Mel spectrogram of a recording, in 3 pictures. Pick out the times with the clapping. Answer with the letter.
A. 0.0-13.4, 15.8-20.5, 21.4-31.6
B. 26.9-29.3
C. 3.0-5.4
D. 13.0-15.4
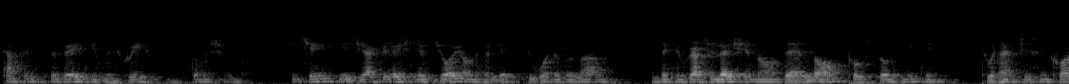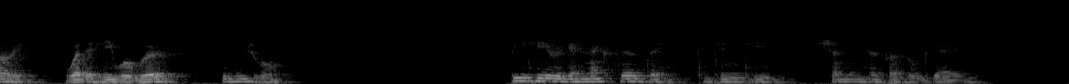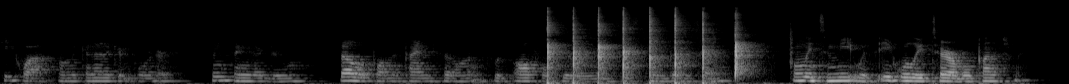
B.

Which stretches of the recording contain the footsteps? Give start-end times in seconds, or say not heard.
not heard.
